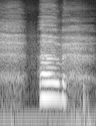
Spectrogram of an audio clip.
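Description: A single yawn: a breathy intake of air swells into a drawn-out, voiced groan lasting about half a second, then trails off into soft breath. No talking.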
